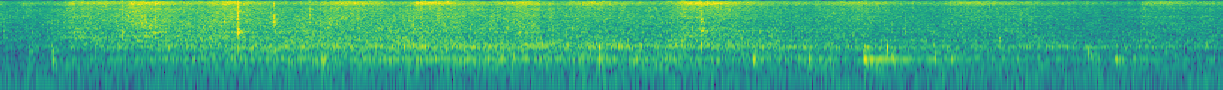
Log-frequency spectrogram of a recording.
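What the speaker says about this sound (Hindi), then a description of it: "अभी हम सारे मसाले भून कर रहे हैं" Ground tomatoes and spices frying on high heat for beef korma, a continuous close sizzle and hiss with occasional stirring scrapes and clinks, no talking.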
